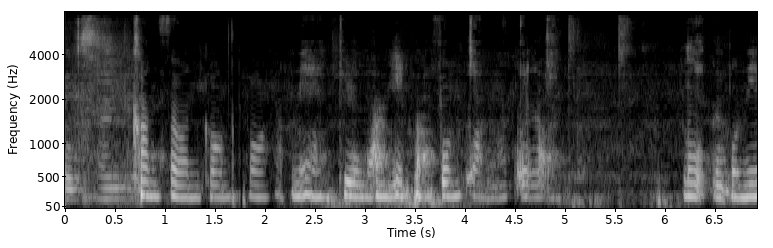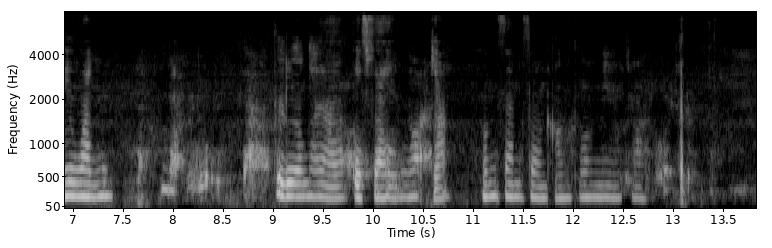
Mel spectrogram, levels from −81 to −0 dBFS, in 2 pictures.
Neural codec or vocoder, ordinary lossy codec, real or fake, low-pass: codec, 24 kHz, 1 kbps, SNAC; none; fake; 7.2 kHz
